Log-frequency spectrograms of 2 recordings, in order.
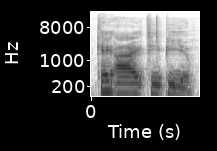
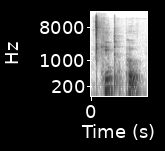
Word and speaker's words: Kitpu: Kitpu. Kitpu.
